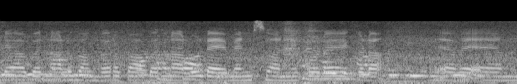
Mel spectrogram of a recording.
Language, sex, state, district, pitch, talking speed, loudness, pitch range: Telugu, female, Andhra Pradesh, Manyam, 190 Hz, 105 wpm, -13 LUFS, 185-195 Hz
